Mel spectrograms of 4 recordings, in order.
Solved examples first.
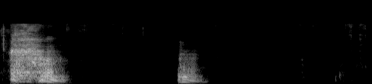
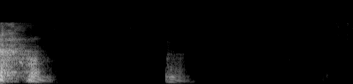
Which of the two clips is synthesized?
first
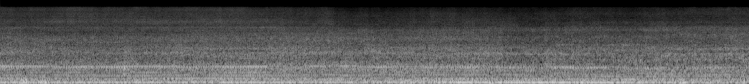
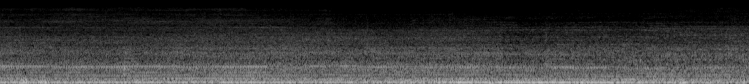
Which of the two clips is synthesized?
first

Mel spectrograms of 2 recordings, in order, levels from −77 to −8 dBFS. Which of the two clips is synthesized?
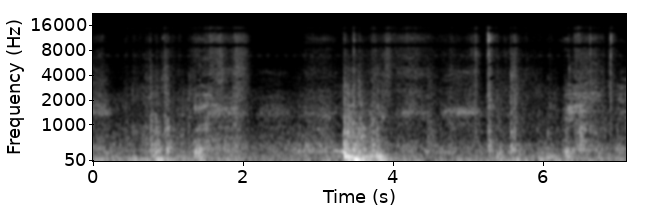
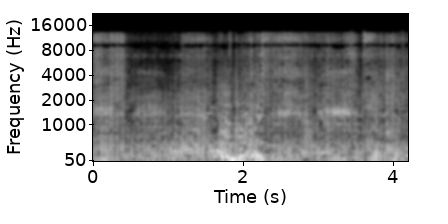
second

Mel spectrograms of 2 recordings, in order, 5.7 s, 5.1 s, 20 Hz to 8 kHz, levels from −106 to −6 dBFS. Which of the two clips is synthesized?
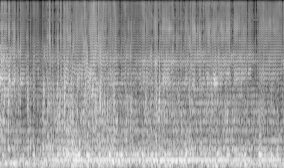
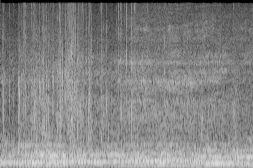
first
